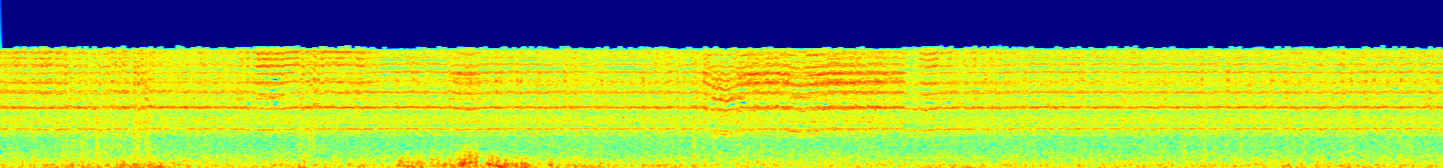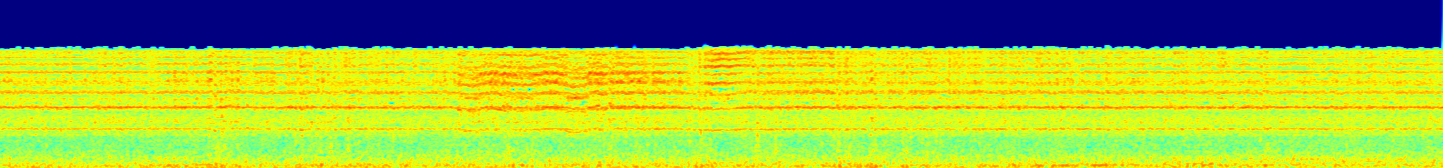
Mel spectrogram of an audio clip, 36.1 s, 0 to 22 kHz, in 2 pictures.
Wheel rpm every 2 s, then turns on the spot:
230, 230, 230, 230, 230, 230, 230, 240, 240, 230, 230, 230, 230, 230, 230, 230, 230, 230.
none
